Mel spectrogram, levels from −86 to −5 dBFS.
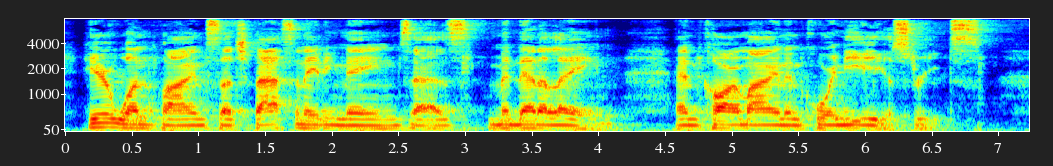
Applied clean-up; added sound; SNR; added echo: none; none; none; reverberation time 0.8 s.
